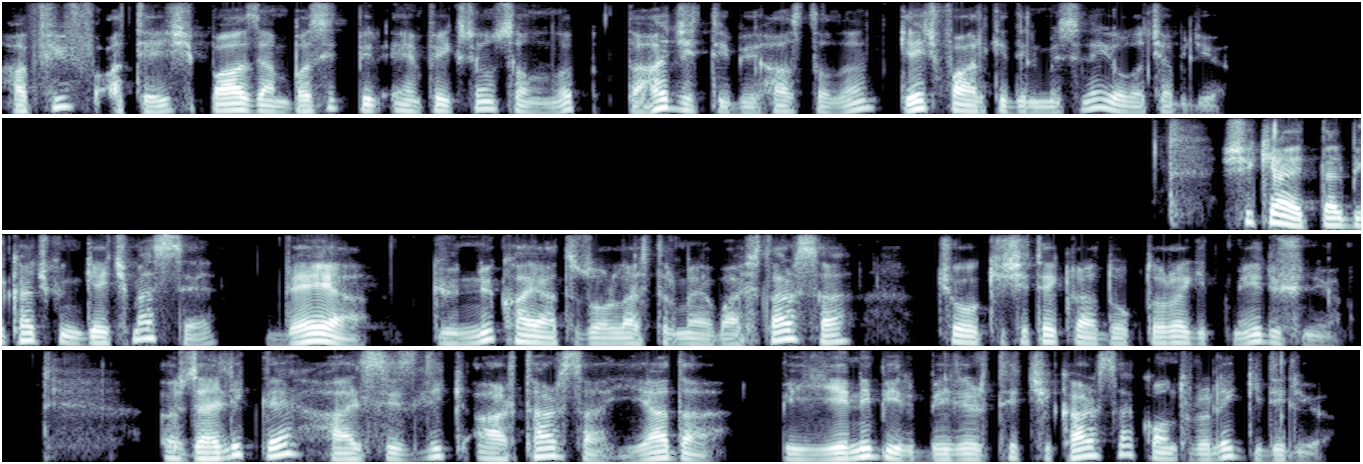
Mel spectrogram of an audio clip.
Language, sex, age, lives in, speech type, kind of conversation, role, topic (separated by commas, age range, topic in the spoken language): Turkish, male, 30-34, Germany, read, expert-assistant, expert, Hafif başlayan belirtiler ciddi hastalıkların tanısında gecikmeye neden olur mu?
